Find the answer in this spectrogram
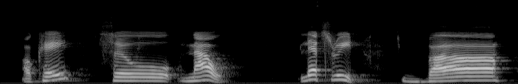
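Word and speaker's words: ب: so now let's read ba i can't read this letter like b b is wrong totally wrong that is not arabic accent if you want to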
